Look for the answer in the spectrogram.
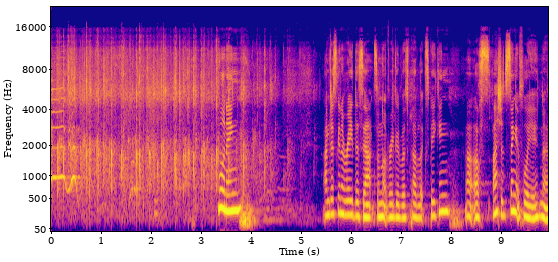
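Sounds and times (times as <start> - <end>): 
church congregation applauding to welcome a speaker: 0.0 - 5.3
speech: 3.3 - 4.0, 5.5 - 9.9.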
